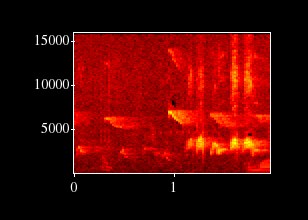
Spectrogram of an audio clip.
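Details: Red-whiskered bulbuls at a decoy trapping contest on 7 April 2016, a male perched on a power line with a female close by; a quick cluster of bright, sharp chirped notes, then a man speaking.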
